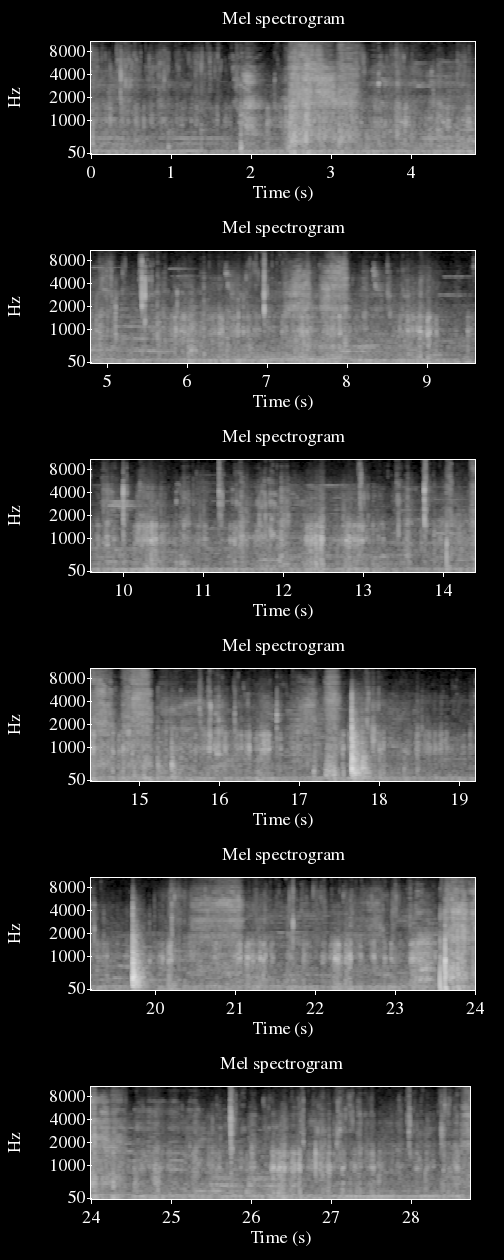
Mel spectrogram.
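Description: Eating by hand from a metal plate: chewing and biting of rice, greens and curry, with soft squelches of fingers mixing the food. Several sharp clicks stand out, loudest about two-thirds of the way through.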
